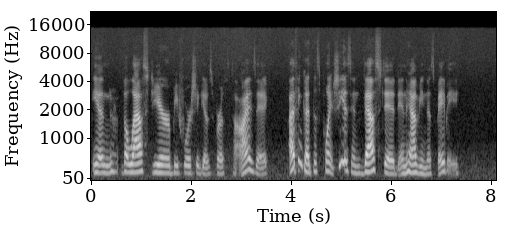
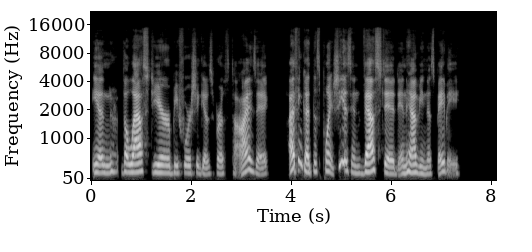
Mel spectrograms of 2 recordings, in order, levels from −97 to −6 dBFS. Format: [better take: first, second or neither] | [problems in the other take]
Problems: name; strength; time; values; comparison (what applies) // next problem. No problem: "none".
second | hiss; faint; throughout; 25 dB below the speech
